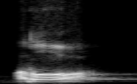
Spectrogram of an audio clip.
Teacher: Ro memiliki harakat fathah maka dibaca tebal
